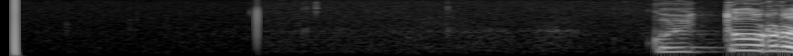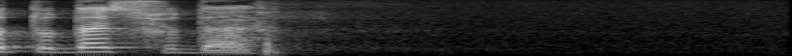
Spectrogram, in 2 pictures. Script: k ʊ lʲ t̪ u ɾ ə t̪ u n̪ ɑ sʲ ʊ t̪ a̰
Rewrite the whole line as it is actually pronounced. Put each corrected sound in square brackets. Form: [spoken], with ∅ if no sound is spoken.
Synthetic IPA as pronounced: k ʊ lʲ t̪ u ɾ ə t̪ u [d̪] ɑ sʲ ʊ [d̪] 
